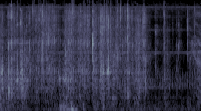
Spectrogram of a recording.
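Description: Faint, crisp crunching clicks of crunchy pretzel sticks being chewed, thinning out to near quiet in the last second.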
